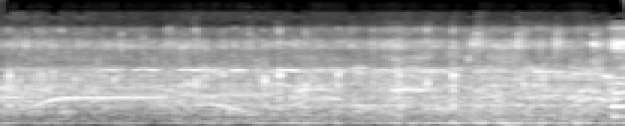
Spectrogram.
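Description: A crowd at a women's Australian rules football match between Richmond and Geelong cheers a Tigers goal in Melbourne, a steady, fairly loud roar of cheering and applause with a few whistles, holding level for several seconds.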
